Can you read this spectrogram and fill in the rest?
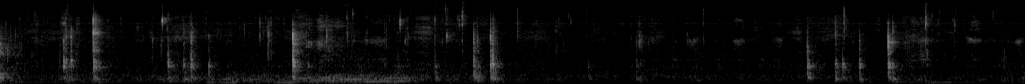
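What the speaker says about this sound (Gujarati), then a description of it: "બધાને સરસ રીતે ફેરવી દઈએ" Quiet sporadic clicks and scrapes of a spoon stirring chicken in a pan over a faint sizzle, the taps uneven and close by.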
